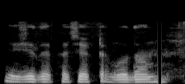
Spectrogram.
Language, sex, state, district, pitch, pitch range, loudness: Bengali, male, West Bengal, Malda, 120 Hz, 115-125 Hz, -24 LUFS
